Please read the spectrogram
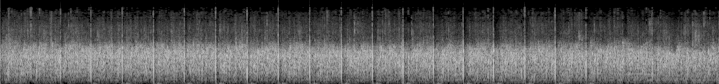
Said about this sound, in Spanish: Nos despedimos con este fuerte aplauso.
